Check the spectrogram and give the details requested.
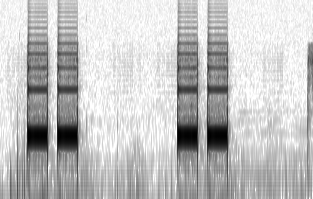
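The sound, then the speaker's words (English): An outgoing call's ringback tone sounds twice, each time as a quick double ring of steady buzzing tone, clear, with silence between the rings and no voices, as a parent calls an experienced woman for advice on potty training a little girl. “So I decided to call her up and see if I could get any advice on the best way to potty train my little girl.”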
